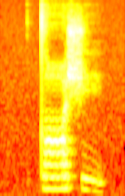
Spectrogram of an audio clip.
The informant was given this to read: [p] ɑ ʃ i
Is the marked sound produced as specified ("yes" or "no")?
no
